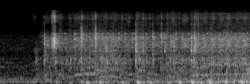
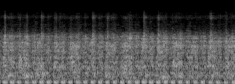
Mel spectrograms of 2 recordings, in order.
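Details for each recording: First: First-generation Yamaha Aerox 155, complaint of a knocking rattle at startup, after engine reassembly with oil and radiator refilled: the engine settles into a smooth, even idle with a soft beat and the ticking gone; fault traced to the top end; normal idle. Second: First-generation Yamaha Aerox 155 scooter, owner complains of a clattering noise when started: quick steady idle with a rough, dry clatter ticking along over every beat; camshaft bearing rattle.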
